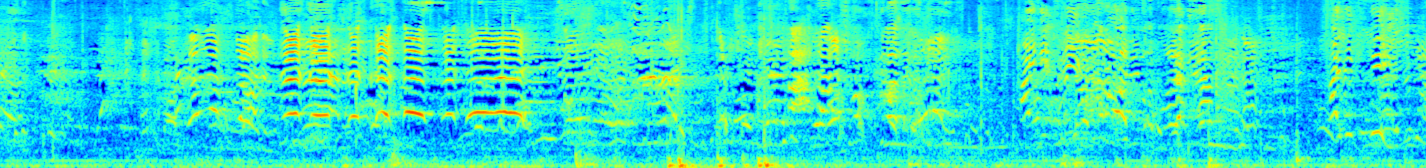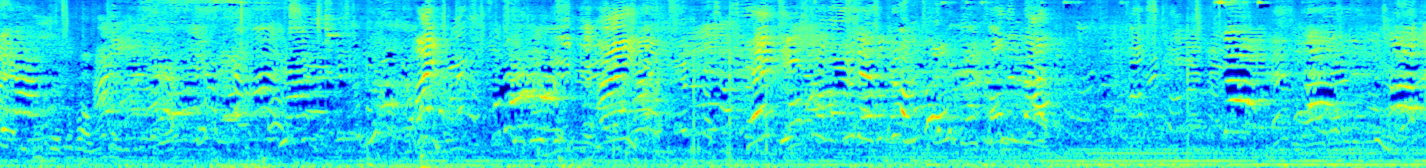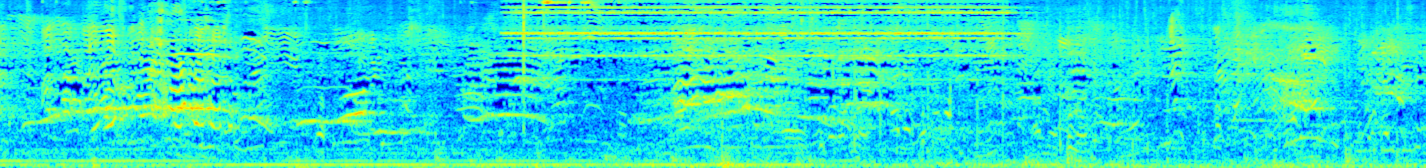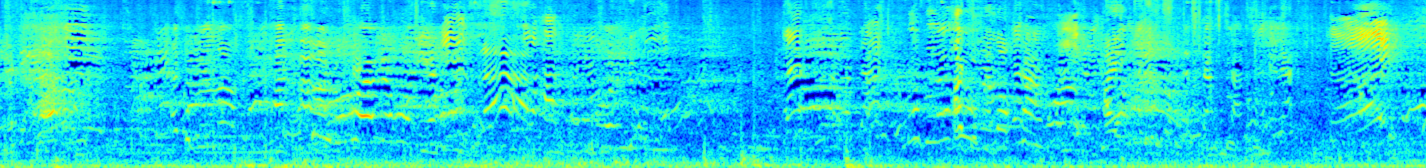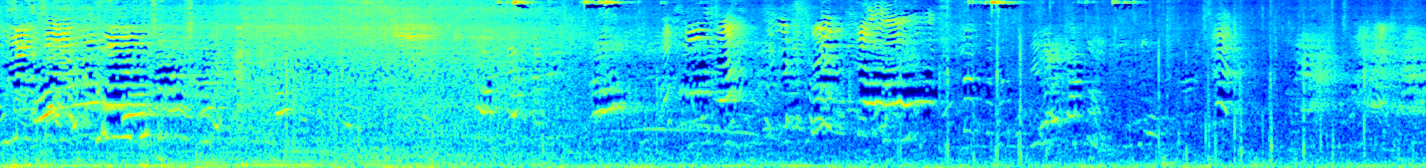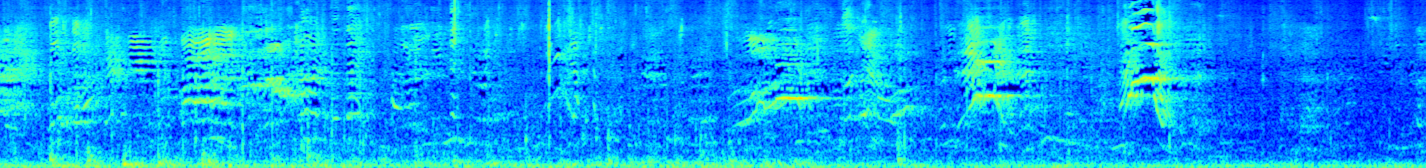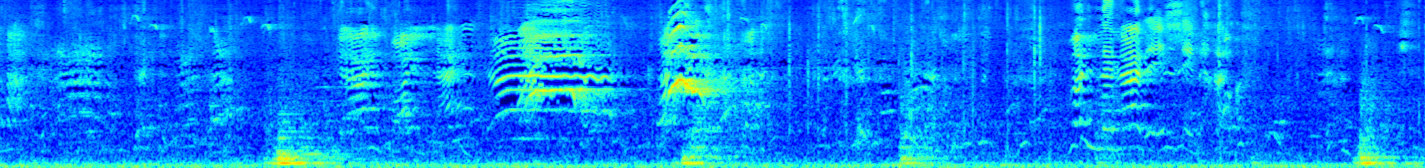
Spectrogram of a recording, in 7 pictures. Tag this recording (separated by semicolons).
scream; Bergen; screaming; Norwegian; Elemtentary; School; Norway; bell; shouting; play; kindergarten; school-yard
